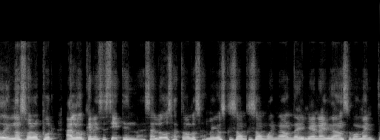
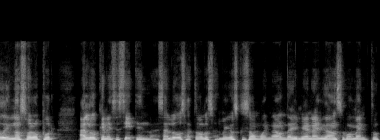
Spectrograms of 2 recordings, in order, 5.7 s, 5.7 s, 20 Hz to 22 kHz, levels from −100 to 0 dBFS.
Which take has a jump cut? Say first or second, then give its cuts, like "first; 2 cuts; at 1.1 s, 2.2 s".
first; 2 cuts; at 0.9 s, 3.7 s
